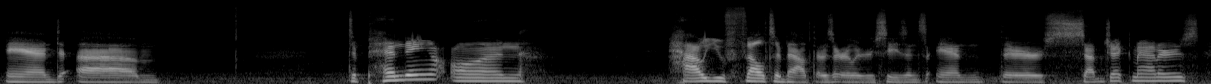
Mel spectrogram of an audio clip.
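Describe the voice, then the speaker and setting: A man's voice: mid-range voice, animated, very slow, long pauses, pushed and bright, smooth. A man in his thirties co-hosting a casual podcast review, talking in a hesitant, meandering way and often correcting himself. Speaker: podcast co-host. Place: living room at home, indoors. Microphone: video call, wearing headphones.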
